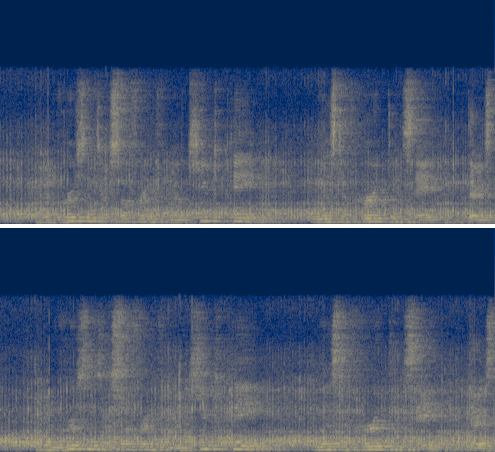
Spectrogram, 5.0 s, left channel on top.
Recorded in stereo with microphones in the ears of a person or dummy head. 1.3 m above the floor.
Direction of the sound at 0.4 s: 45° left (ahead or behind).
